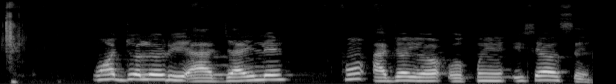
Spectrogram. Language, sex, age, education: Yoruba, female, 30-45, tertiary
